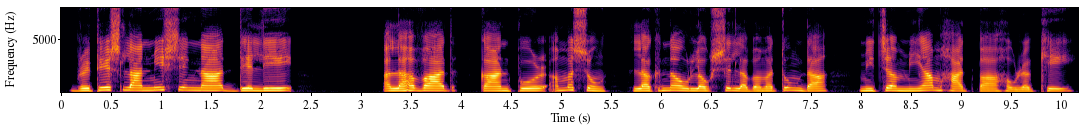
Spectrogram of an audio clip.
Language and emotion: Manipuri, neutral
